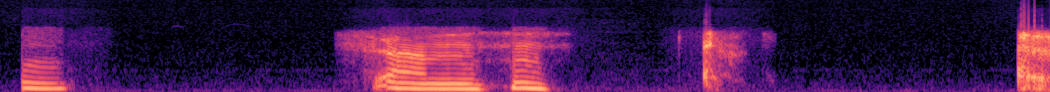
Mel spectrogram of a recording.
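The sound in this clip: A sharp, short cough breaks in after a few brief spoken phrases, standing out as a harsh burst against an otherwise quiet background.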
